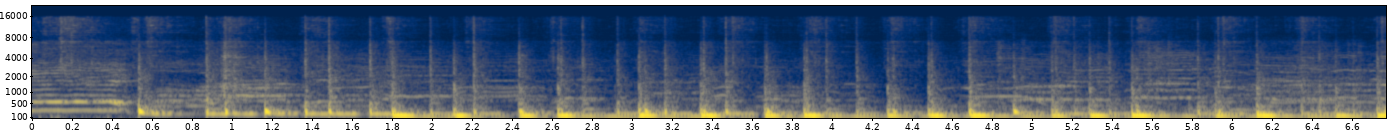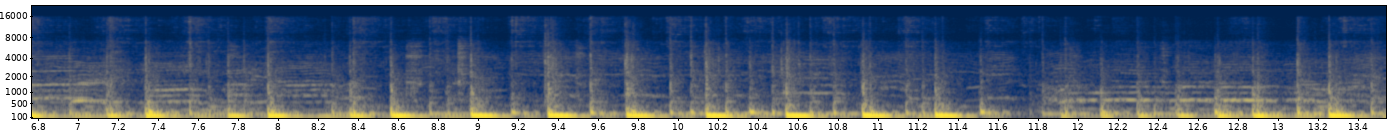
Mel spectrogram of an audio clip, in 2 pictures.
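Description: Acholi bwola dance drumming: drums beaten in a fast, steady rhythm, with voices singing over it in places.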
